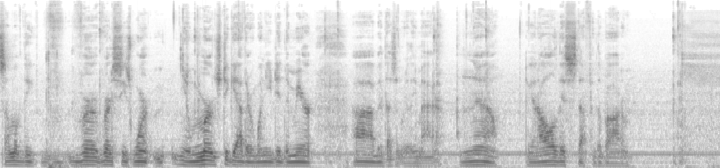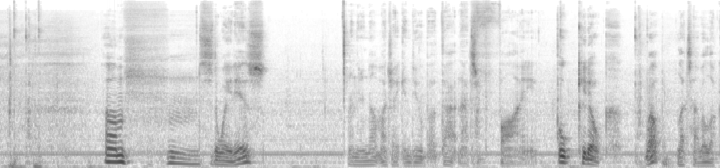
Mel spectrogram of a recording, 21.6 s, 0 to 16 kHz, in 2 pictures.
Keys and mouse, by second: 0.7 a, 4.2-5.1 middle drag, 9.7-21.6 middle drag.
